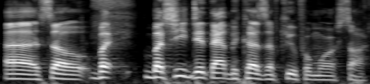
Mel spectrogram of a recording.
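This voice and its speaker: A man co-hosting a podcast, chatting in an easygoing, reflective way and often filling in with a quick "mm-hmm.". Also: medium pitch. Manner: easygoing, reflective, steady backchannel. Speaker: podcast co-host. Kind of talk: casual chat.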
